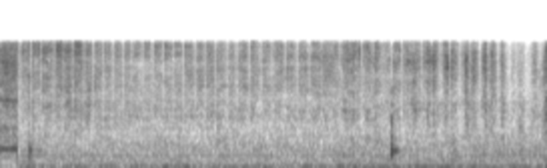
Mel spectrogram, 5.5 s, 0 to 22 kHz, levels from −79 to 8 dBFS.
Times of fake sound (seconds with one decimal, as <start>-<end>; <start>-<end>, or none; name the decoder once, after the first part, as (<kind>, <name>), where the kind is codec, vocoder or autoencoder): 0.5-3.3 (codec, DAC)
